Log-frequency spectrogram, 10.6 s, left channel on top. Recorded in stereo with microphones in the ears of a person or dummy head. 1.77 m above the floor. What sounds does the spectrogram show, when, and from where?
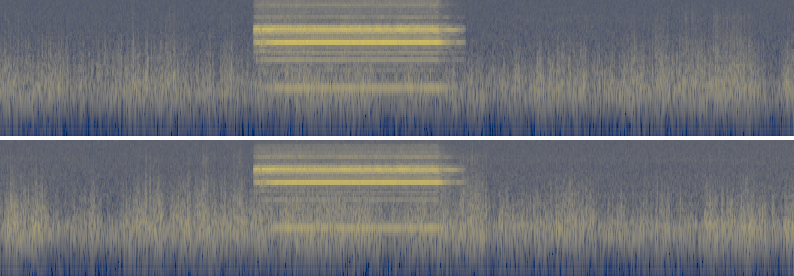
3.4 s an alarm: 30° left (ahead or behind)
